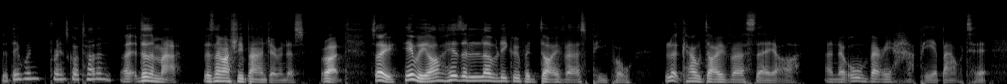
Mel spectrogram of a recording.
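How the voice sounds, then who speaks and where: On a very clean recording with a silent background, a man talks at a very fast pace, his fairly high pitch making very wide swings. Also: big swings in loudness. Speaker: YouTube commentator. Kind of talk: opinion commentary. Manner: hesitant with many fillers.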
